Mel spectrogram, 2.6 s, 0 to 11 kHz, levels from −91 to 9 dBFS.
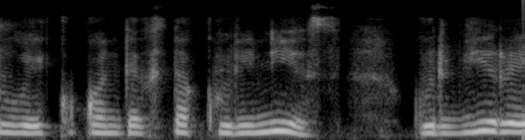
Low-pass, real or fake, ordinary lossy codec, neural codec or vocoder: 7.2 kHz; fake; Opus, 32 kbps; codec, 16 kHz, 4 kbps, FreqCodec, smaller model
